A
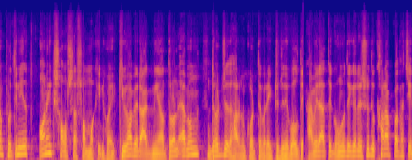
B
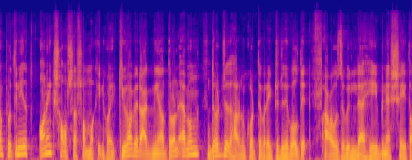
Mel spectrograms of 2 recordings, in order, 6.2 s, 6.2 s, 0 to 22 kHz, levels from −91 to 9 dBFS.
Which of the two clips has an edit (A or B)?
A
